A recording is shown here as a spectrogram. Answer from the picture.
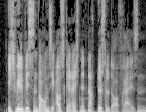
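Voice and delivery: loud, high exasperated demand; insist, losing patience; annoyed. A narrator's reading. Policeman presses the evasive bagpipe for a reason, annoyed. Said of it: "sagt der Polizist genervt".

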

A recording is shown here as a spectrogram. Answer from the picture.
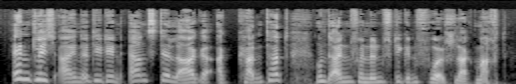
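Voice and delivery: high, loud, grand queen; queen approving of her daughter, high and loud; imperious queen. Acted. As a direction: pronounce it like royal approval, high.

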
